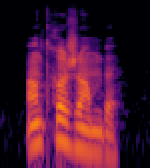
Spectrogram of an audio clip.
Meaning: plural of entrejambe
- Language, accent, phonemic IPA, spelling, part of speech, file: French, France, /ɑ̃.tʁə.ʒɑ̃b/, entrejambes, noun, LL-Q150 (fra)-entrejambes.wav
